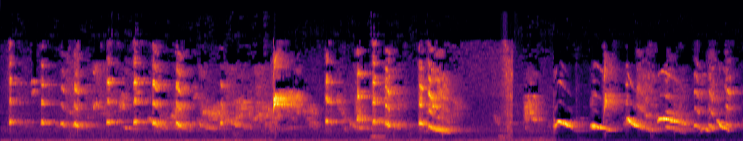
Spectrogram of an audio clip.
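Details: Singing green-winged saltator, played to get captive birds singing strong and motivated. Dense chirps and whistles overlap at first, then after a brief break come clear, loud, downward-slurred whistled phrases in quick succession.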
